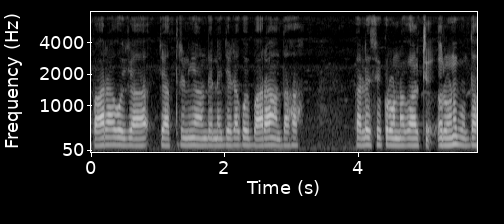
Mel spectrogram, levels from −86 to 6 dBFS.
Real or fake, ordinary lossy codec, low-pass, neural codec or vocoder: real; none; 7.2 kHz; none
